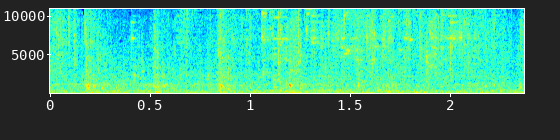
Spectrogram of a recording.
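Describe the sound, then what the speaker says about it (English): Horse hooves clip-clop at a steady walking rhythm in Red Dead Redemption 2, a continuous run of close, even footfalls over a dense background of outdoor ambience. "We have to hitch our horse somewhere."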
